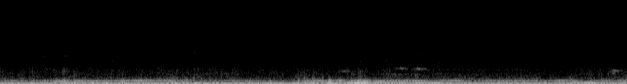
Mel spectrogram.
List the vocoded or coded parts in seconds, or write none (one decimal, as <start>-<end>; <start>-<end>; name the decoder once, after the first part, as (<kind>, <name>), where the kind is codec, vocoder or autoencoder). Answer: 0.0-3.9 (codec, HILCodec); 5.4-6.3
